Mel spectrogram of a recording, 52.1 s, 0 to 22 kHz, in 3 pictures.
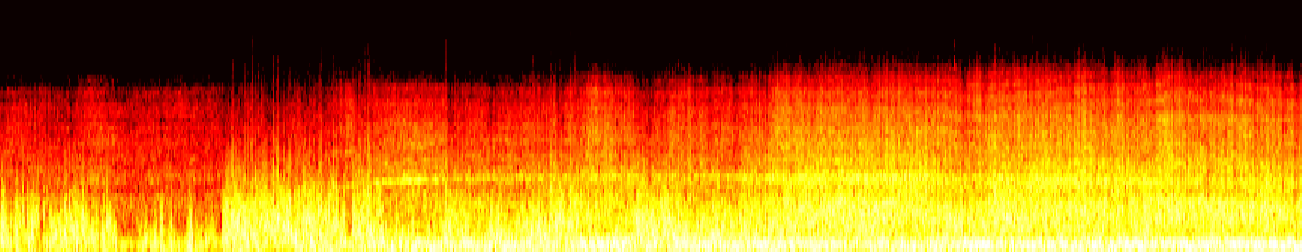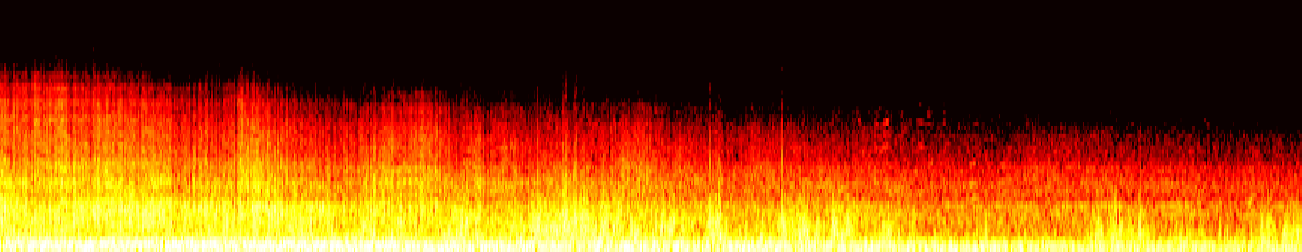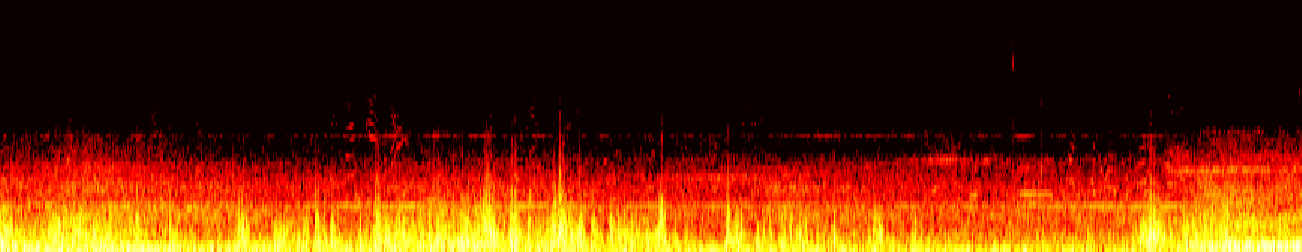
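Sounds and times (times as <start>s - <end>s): jet engines rumbling: 0.0s - 52.0s
faint high whine: 23.6s - 52.0s.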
